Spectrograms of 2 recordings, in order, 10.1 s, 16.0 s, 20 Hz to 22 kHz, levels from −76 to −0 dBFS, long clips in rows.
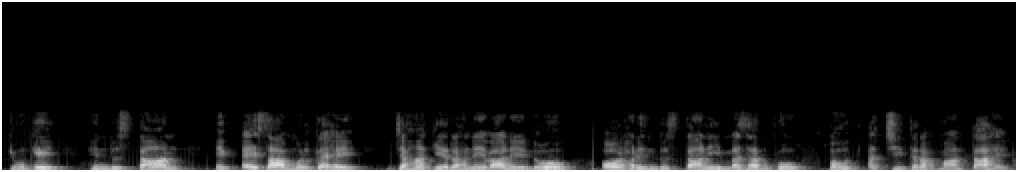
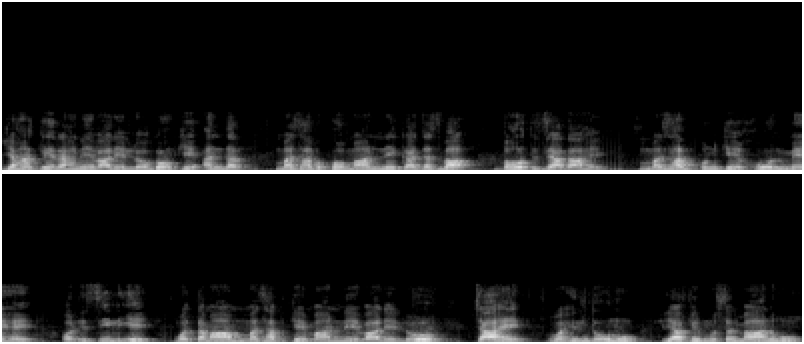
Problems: constant background noise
